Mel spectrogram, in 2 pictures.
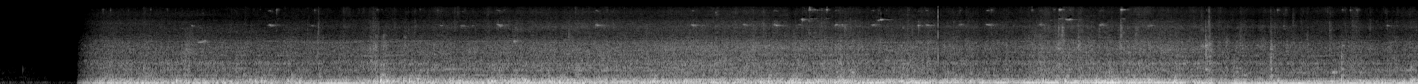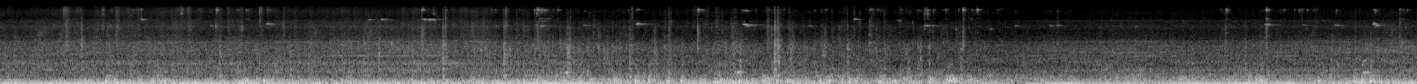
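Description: Jeep Wrangler driving along a bumpy dirt track: a steady low rumble of engine and road noise, with scattered knocks and rattles. It starts suddenly about a second in.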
